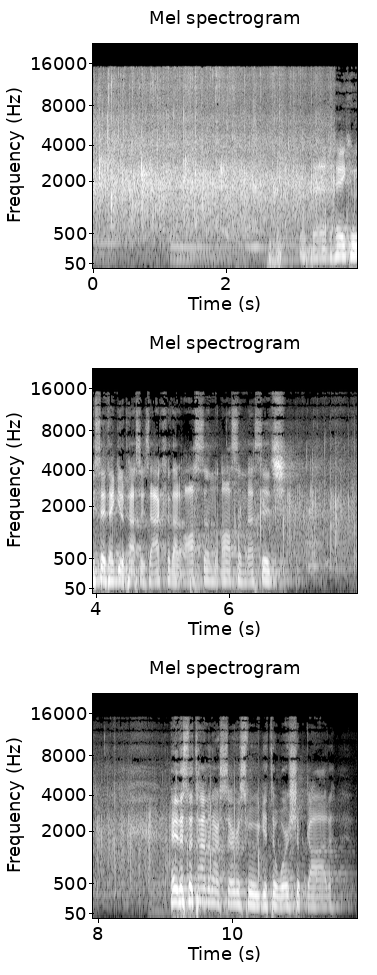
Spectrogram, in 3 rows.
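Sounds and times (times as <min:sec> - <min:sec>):
congregation applauding during a church service: 0:00.0 - 0:04.2, 0:05.7 - 0:11.0
speech: 0:03.1 - 0:07.1, 0:09.1 - 0:11.8.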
